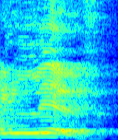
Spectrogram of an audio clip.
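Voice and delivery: "live" said close to lev; short lax vowel in "live"; correct short vowel. Shown as a demonstration. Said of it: "você vai falar".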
